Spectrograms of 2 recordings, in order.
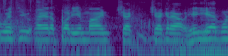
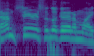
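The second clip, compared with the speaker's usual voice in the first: usual speaking voice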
